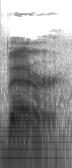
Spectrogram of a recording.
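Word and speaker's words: better: American T जो है यह टी साउंड जो होता है ट्रेन ट्रैफिक ट्रेवलर यह जो टी साउंड है यह एक्चुअली सॉफ्ट डी की तरह प्रोनाउंस होता है। इसको हम सॉफ्ट डी की तरह पढ़ते हैं। फॉर एग्जांपल इट्स बेर इट्स नॉट इट साउंड नहीं है। Soft D इट्स बेटर बेटर इट्स बेटर।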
